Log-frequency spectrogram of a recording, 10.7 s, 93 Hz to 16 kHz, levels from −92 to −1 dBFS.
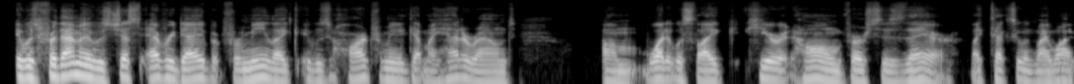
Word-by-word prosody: it 145 - +5
was 135 -2 +5
for 150 +7 +4
them 160 +3 +8
it 150 - +6
was 120 -6 +2
just 140 -6 0
every 135 -1 +2
day, 125 +3 +3
but 120 -2 -7
for 115 - -5
me, 130 +4 +2
like, 110 -4 -1
it - - -8
was 110 -3 -6
hard 130 0 -2
for - - -12
me 120 -1 0
to 115 - -4
get 115 +2 -4
my 105 -1 -5
head 125 +7 -3
around, 100 -6 -2 0.9
um, 105 -2 -3
what 130 +2 +2
it 125 - -3
was 115 -5 -4
like 110 -2 +2 0.2
here 130 -4 0
at 110 - -4
home 125 -5 +1
versus 105 0 -3
there, 110 -3 -2 0.2
like - - -6
texting 125 - -4
with 110 -2 -3
my 105 0 -1
wife 110 0 -1
115 Hz, 210 wpm, -24 LUFS, 105-130 Hz, 0.9 s, them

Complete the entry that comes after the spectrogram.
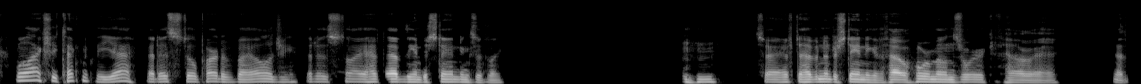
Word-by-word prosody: Well, 180 +1 +4
actually 170 -5 0
technically, 155 -6 -3
yeah, 140 +6 +1 0.2
that 125 0 -2
is 130 0 0
still 135 -1 -1
part 135 +3 -1
of 115 -2 -3
biology, 115 -1 -1
that 125 0 -7
is 120 -2 -4
why 125 -2 -2
I - - 0
have 125 0 0
to - - +2
have 120 -1 +5
the 120 - +2
understandings 115 -1 +1
of 105 0 -3
like 100 0 -6 1.8
Mhm, 115 +1 -2 0.4
so, 115 0 -2
I 110 - +1
have 115 0 -1
to 115 - +2
have 115 0 +5
an 125 - +4
understanding 115 -2 +3
of 100 -1 -4
how 110 -2 +5
hormones 115 -2 +3
work, 115 -1 -1
of 120 - -25
how, 105 -1 -2
uh, 90 -1 -4 0.6
the - - -4
115 Hz, 195 wpm, -24 LUFS, 110-125 Hz, 1.8 s, have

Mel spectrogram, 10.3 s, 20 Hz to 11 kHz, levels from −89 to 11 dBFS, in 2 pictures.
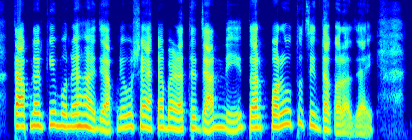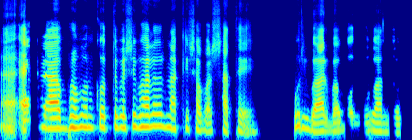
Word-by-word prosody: তা 260 - +4
আপনার 265 +1 +2
কি 280 - -1
মনে 250 0 +2
হয় 235 -4 +5
যে - - -1
আপনি 220 - -11
অবশ্যই 245 -1 0
একা 225 +2 -1
বেড়াতে 200 0 +1
যাননি। 220 -1 +3 0.3
তারপরেও 235 +4 +4
তো 320 - -3
চিন্তা 210 -7 +1
করা 140 - +1
যায়। - - -4 0.5
অ্যা - - -7 0.2
একা 210 +5 -3 0.2
ভ্রমণ 230 +1 0
করতে 225 0 -4
বেশি 225 +3 -4
ভালো 240 +1 +2 0.2
নাকি 200 +1 -6
সবার 165 -3 -5
সাথে - - -5 0.6
পরিবার 205 -10 -1
বা 80 - -4
বন্ধু-বান্ধব? 155 -2 -9
225 Hz, 165 wpm, -20 LUFS, 185-240 Hz, 0.6 s, হয়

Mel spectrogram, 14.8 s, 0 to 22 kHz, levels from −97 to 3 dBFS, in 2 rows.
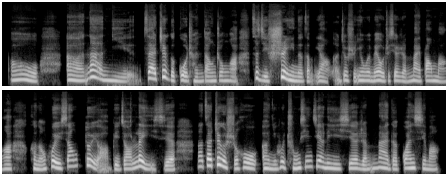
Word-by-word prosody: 哦， 205 -5 0 0.4
呃， 200 -4 0
那 320 -5 +4
你 185 -6 -3
在 275 -2 +4
这 325 +7 +3
个 190 - -1
过 190 +1 +1
程 170 -2 -5
当 175 +1 -3
中 185 0 -4
啊， 175 - -3 0.2
自 280 - -2
己 180 -5 -2
适 250 - +4
应 195 -4 +3
得 170 -1 -2
怎 160 -1 -5
么 - - -17
样 170 -2 -4
呢？ - - -10
就 200 +3 -3
是 175 -4 -7
因 190 +2 -1
为 190 - 0
没 180 0 -1
有 190 -2 +3
这 170 - -11
些 185 +1 -2
人 170 -3 -4
脉 180 0 -2
帮 185 +1 0
忙 160 -4 -4
啊， 180 0 -1 0.3
可 190 - -3
能 165 +1 -1
会 230 +1 +5
相 275 +9 -3
对 275 - +3
啊 - - -5
比 170 -2 -2
较 180 +3 -2
累 235 +5 +6
一 175 -2 -5
些。 155 -1 0 0.3
那 265 +1 -3
在 300 +3 +8
这 345 +3 +6
个 265 -4 +6
时 185 -3 -2
候， 195 -2 +1
嗯， 190 0 0
你 170 - -3
会 240 +7 0
重 200 -1 -1
新 255 +4 -5
建 265 -3 0
立 200 -3 +1
一 - - -2
些 200 +3 -1
人 170 -3 -1
脉 205 +4 -1
的 175 -2 -3
关 205 +5 +1
系 205 -3 -3
吗？ 160 -1 -5
190 Hz, 265 characters per minute, -22 LUFS, 175-215 Hz, 0.4 s, 在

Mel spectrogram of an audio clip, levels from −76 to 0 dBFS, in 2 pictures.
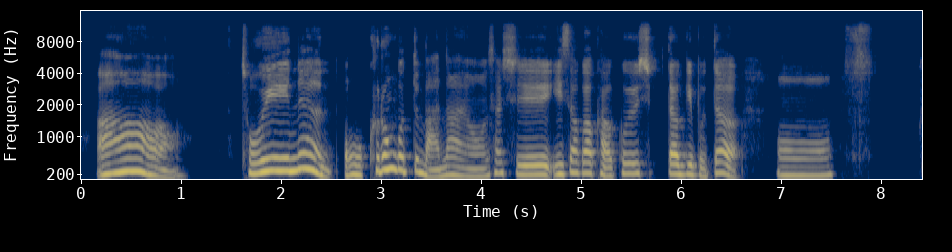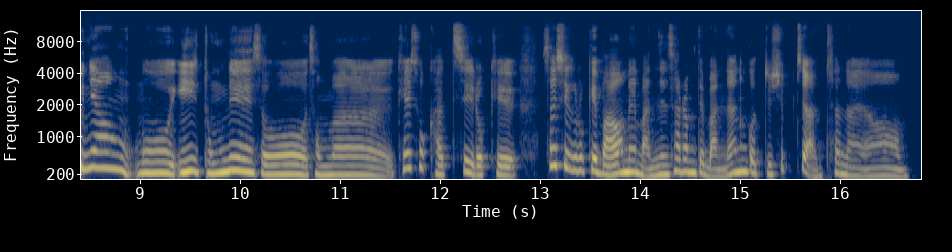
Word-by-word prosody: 아. 200 - +2 0.5
저희는 270 - +3
어 190 0 -1
그런 300 +3 +2
것도 285 -3 -1
많아요. 165 -3 -4
사실 195 -3 0
이사가 225 +2 -1
가고 215 +2 -3
싶다기보다 205 -3 -1 0.4
어 175 0 -6 0.8
그냥 320 - 0
뭐 230 0 +4
이 245 +4 +4
동네에서 220 -5 +3
정말 190 -3 -3
계속 325 +2 -5
같이 195 +3 -4
이렇게 190 -2 -2 0.2
사실 380 -3 0
그렇게 275 -1 +1
마음에 225 +4 +4
맞는 195 -1 -1
사람들 240 -2 -1
만나는 195 +11 0
것도 220 -4 -5
쉽지 200 - -6
않잖아요. 165 -2 -7
205 Hz, 235 characters per minute, -23 LUFS, 185-250 Hz, 0.8 s, 뭐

